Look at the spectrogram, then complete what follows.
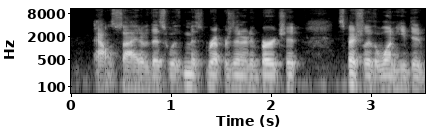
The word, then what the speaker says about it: Burchett: Burchett, if that's how you pronounce his name. Burchett, yeah.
